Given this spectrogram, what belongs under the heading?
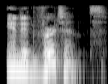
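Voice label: "inadvertence", British English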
